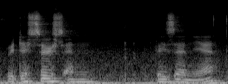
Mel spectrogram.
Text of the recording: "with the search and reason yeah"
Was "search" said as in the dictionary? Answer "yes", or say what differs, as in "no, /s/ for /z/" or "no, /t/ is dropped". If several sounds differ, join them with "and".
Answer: no, /s/ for /tʃ/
